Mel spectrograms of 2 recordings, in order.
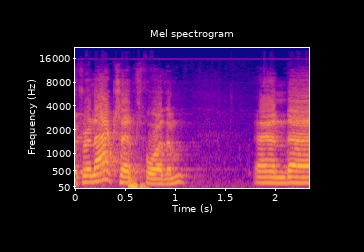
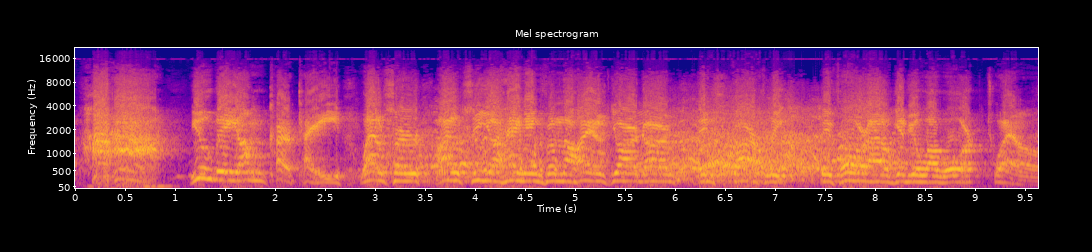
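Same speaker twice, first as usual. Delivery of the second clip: pirate-style dialect; 4 semitones higher, slower than usual. Acted. Engineer defying young Kirk, blustering pirate voice. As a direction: crow and threaten like a stage pirate, pitched up. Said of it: "they had picked some other dialect".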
